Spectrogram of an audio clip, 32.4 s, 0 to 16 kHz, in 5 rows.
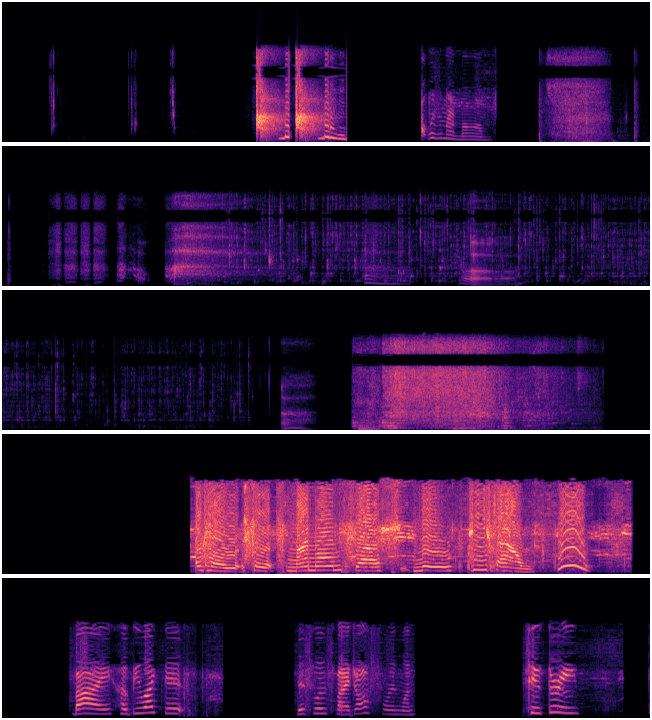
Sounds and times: Speech: 4.2 - 5.0, 7.5 - 8.0, 11.1 - 11.7, 21.3 - 25.4, 26.6 - 28.2, 28.9 - 30.1, 31.2 - 31.8.

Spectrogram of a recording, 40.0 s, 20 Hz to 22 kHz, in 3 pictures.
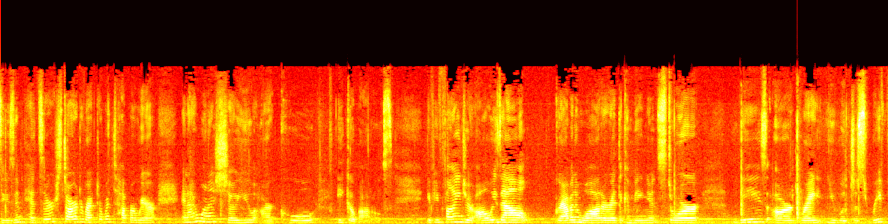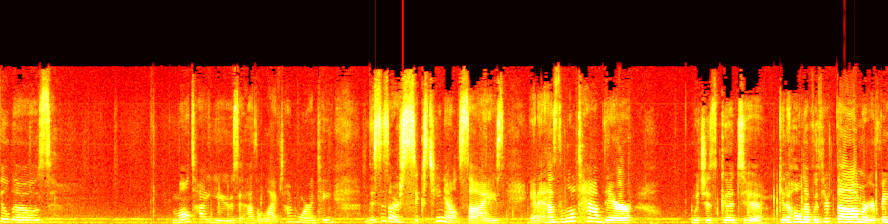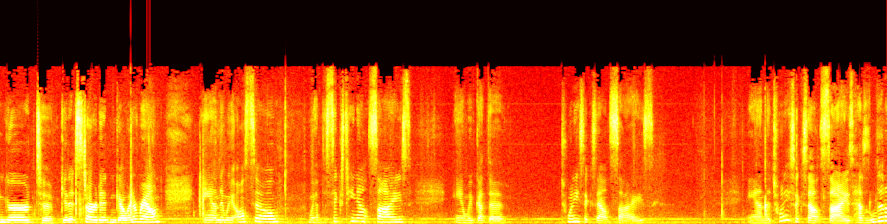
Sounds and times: Speech: 0.0 - 14.2, 15.9 - 22.8, 23.7 - 29.1, 29.7 - 32.8, 33.5 - 34.3, 35.1 - 36.5, 37.9 - 39.9.

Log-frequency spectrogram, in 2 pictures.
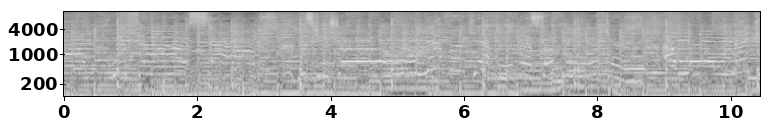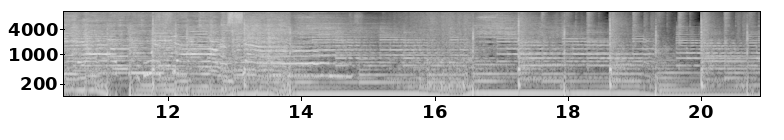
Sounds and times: Psychedelic rock: 0.0 - 20.8.

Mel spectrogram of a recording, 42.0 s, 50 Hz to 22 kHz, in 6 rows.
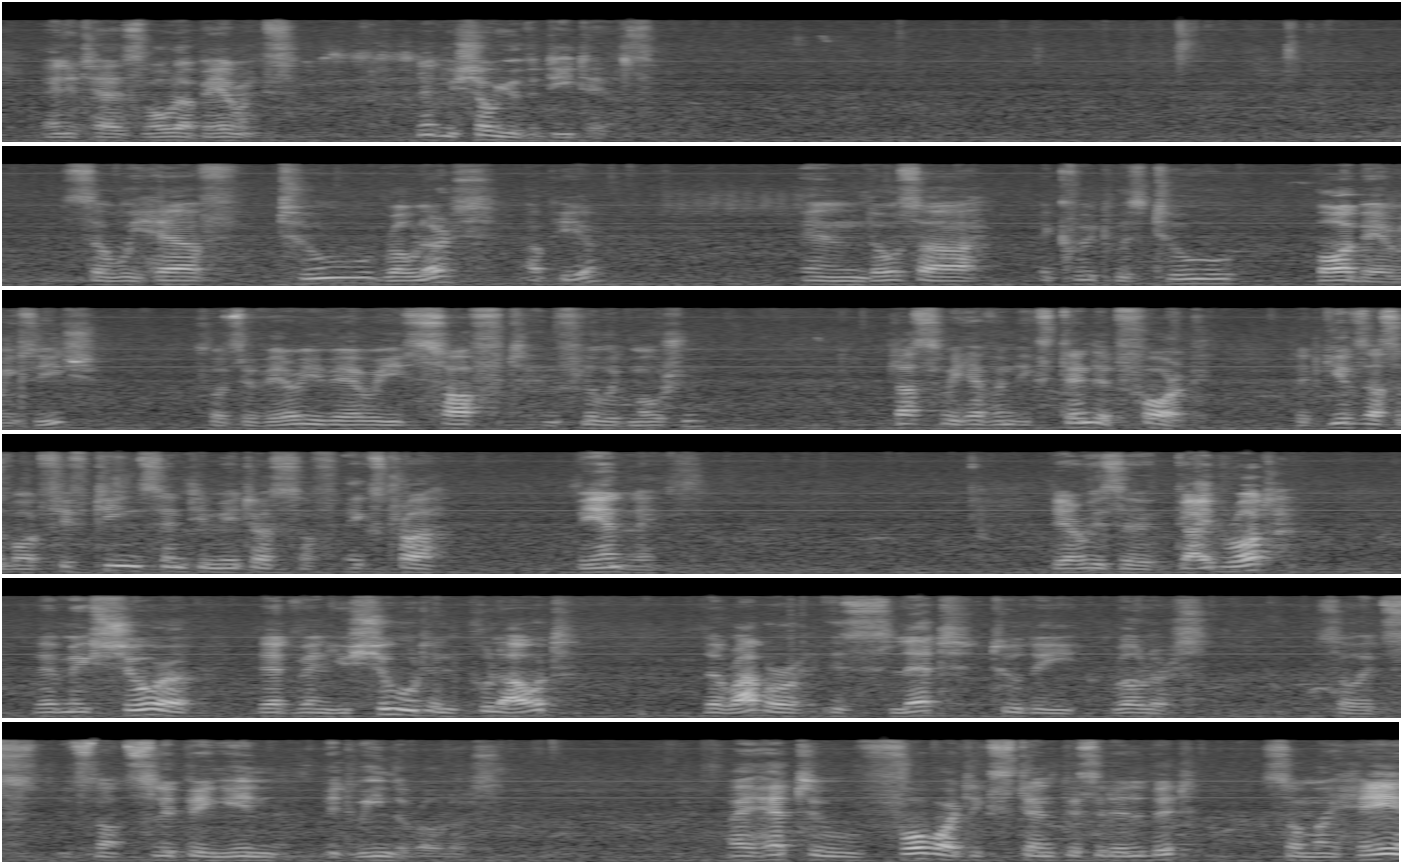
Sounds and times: Speech: 0.2 - 3.4, 7.3 - 10.1, 11.0 - 17.6, 18.4 - 24.5, 26.2 - 27.5, 28.2 - 30.9, 31.5 - 37.5, 38.6 - 41.9.

